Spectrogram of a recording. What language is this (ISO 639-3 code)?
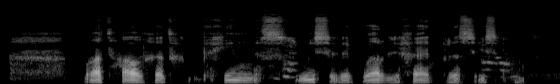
nld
